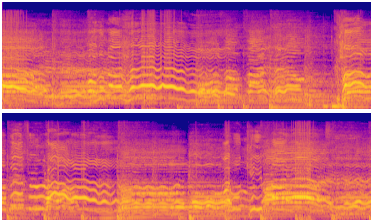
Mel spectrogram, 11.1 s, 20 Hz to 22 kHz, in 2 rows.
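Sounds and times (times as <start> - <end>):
lead voice singing with vibrato: 0.0 - 11.0
women singing gospel song: 0.0 - 11.0.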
